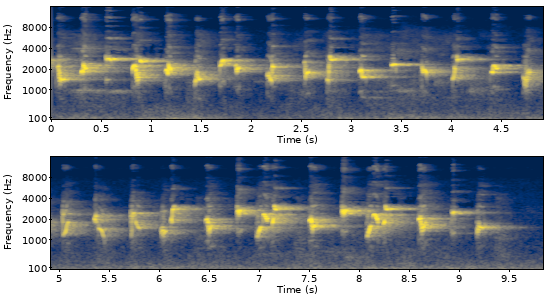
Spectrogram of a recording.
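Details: Sooty-headed bulbul (trucukan) in continuous 'ropel' style singing, used as training audio for cage birds: a rapid, steady series of short bubbly, slurred notes, about three per second, with no other sounds.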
